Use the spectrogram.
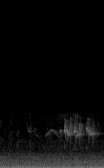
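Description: Local finches chirp in quick, high twittering bursts, fairly faint, over a steady low outdoor rumble with no one speaking.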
